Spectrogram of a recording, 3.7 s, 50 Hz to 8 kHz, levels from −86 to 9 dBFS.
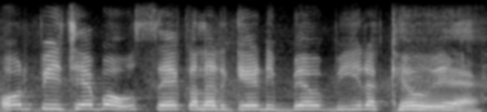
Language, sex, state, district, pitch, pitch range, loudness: Hindi, female, Uttar Pradesh, Saharanpur, 275 Hz, 260-285 Hz, -12 LUFS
